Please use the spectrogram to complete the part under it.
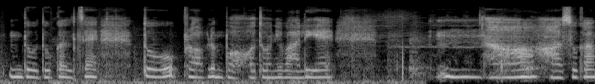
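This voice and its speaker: A woman's voice: very high voice, background noise, heavily acted. A woman voicing young mafia brothers in an amateur audio drama as they plan plainly and agreeably. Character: young mafia men, gang brothers planning guards. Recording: clear background music.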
